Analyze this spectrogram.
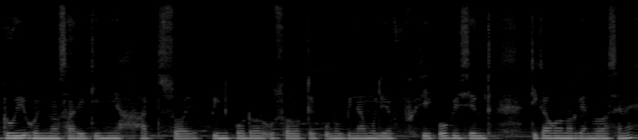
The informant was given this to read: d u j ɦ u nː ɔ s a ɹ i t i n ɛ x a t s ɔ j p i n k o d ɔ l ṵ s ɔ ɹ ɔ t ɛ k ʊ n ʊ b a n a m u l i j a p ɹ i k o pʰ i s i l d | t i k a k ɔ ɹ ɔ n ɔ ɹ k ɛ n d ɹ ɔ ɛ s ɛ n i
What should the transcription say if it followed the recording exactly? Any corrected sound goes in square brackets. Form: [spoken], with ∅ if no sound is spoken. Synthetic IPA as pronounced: d u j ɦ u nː ɔ s a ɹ i t i n [i] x a t s ɔ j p i n k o d ɔ [ɹ] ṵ s ɔ ɹ ɔ t ɛ k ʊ n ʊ b [i] n a m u l i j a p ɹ i k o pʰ i s i l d | t i k a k ɔ ɹ ɔ n ɔ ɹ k ɛ n d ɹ ɔ [a] s ɛ n [ɛ]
